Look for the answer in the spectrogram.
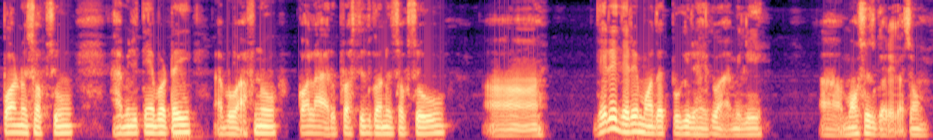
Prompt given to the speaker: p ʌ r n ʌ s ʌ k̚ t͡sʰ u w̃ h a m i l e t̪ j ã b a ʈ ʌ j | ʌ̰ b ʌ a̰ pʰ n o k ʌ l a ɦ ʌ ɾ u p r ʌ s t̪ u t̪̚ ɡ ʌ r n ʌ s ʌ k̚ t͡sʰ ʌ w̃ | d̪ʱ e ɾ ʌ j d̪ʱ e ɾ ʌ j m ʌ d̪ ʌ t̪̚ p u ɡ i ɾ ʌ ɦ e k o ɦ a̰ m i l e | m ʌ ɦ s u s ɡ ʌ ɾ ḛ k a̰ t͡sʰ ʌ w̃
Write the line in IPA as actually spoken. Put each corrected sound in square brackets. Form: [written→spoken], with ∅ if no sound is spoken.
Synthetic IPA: p ʌ r n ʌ s ʌ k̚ t͡sʰ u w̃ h a m i l e t̪ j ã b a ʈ ʌ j | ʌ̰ b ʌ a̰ pʰ n o k ʌ l a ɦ ʌ ɾ u p r ʌ s t̪ u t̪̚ ɡ ʌ r n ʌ s ʌ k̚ t͡sʰ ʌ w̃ | d̪ʱ e ɾ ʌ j d̪ʱ e ɾ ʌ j m ʌ d̪ ʌ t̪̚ p u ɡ i ɾ ʌ ɦ e k o ɦ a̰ m i l e | m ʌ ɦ s u s ɡ ʌ ɾ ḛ k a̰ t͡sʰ ʌ w̃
